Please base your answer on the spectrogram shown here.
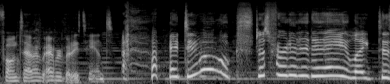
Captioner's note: laughs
